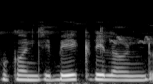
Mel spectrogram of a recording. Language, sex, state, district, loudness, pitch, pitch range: Tulu, female, Karnataka, Dakshina Kannada, -14 LUFS, 210 Hz, 205-225 Hz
